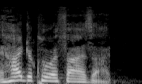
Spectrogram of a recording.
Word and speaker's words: hydrochlorothiazide: It's C-H-L-O-R-I-T-H, and then I kind of can't remember. But it's a diuretic. – Okay, hydrochlorothiazide.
